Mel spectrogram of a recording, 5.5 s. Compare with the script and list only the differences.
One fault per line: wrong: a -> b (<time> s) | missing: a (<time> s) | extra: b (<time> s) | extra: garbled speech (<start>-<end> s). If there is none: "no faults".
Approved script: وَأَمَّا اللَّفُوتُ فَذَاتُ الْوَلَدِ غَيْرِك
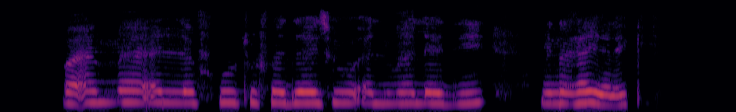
extra: مِنْ (4.0 s)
